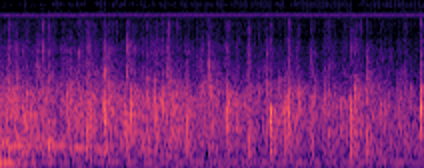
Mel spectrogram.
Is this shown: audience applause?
yes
